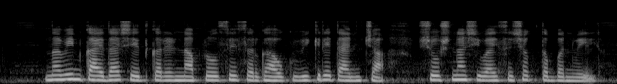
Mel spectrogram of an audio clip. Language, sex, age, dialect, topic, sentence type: Marathi, female, 25-30, Northern Konkan, agriculture, statement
